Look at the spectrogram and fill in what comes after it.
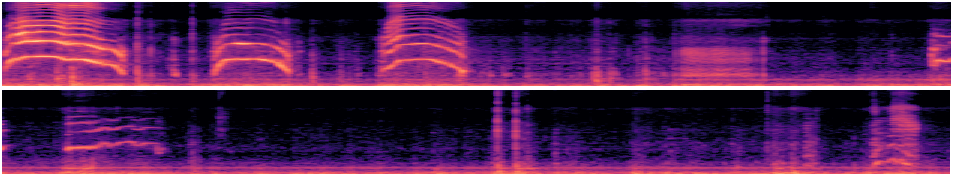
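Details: Maine Coon kittens only a few days old, piling up together: three clear arched mews in the first three seconds, then mostly quiet with faint, scattered squeaks and a low background hum.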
